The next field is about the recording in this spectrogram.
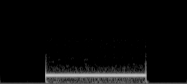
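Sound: phone ringback tone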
